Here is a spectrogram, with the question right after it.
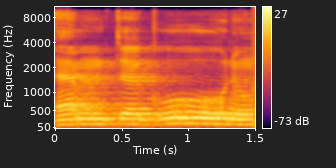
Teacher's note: സുക്കൂൻ എവിടെ എഴുതപ്പെട്ടതായി കാണുന്നുവോ അതിൻ്റെ അർത്ഥം ആ അക്ഷരത്തെ ക്ലിയറായി വ്യക്തമാക്കി ഉച്ചരിക്കണം എന്നതാണ്. ഇവിടെ അം തകൂനു സാക്കിനത മീമിന് ഇൽഹാർ ഷഫവി നൽകി മണിക്കാതെ വെളിവാക്കി ഉച്ചരിക്കേണ്ടതാണ്. അം തകൂനു അവിടെ മണിക്കാൻ പാടില്ല, എന്ന് മണിച്ചു പോകരുത്, മറിച്ച് അം തകൂനു മിനല്ലദീന ലാ യഹ്തദൂൻ.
